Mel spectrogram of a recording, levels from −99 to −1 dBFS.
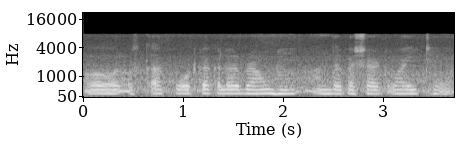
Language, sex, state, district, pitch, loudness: Hindi, female, Madhya Pradesh, Dhar, 175 Hz, -17 LUFS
